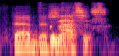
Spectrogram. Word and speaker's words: Thanasis: Thanasis.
